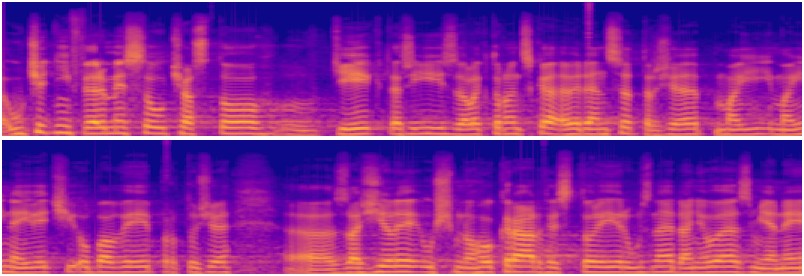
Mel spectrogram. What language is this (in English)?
Czech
